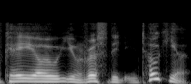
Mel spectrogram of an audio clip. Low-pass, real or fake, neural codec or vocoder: 7.2 kHz; fake; codec, 16 kHz in and 24 kHz out, 0.4 kbps, LongCat-Audio-Codec, four codebook decoder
